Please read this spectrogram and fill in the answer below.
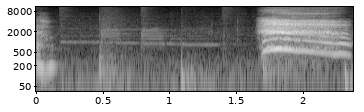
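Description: A woman's loud, drawn-out exclamation breaking into laughter about a second and a half in, its pitch falling, after a quiet pause.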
